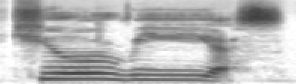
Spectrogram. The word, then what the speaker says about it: curious: It's pronounced curious with a y sound after the C.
